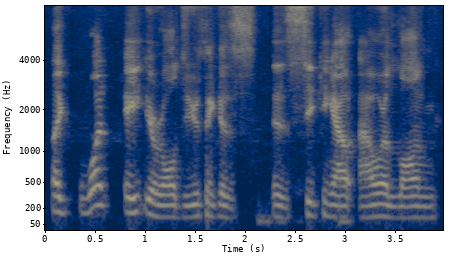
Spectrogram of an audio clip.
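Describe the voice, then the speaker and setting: A man's voice: mid-range voice, unhurried. A middle-aged man co-hosting a board game podcast in casual, rambling chat, often correcting himself as he talks. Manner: rambling, self-correcting, chuckling. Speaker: podcast co-host.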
